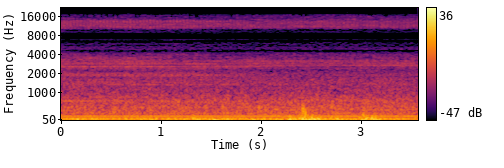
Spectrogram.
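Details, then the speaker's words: Older GE washing machine after a new drive motor and belt were installed: steady low hum as the tub spins up evenly, pump on, no grinding or clunking, where before it would not turn, confirming the old motor was the fault. "I see it's shaking I see it turning you can see the wheel wheel turning pump is on yeah see it wouldn't even do that the other day"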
